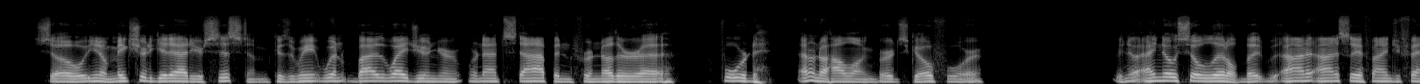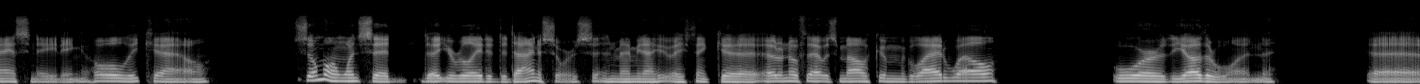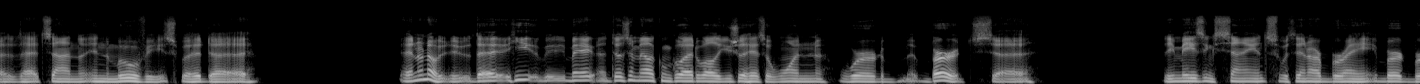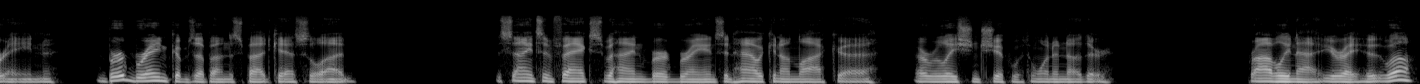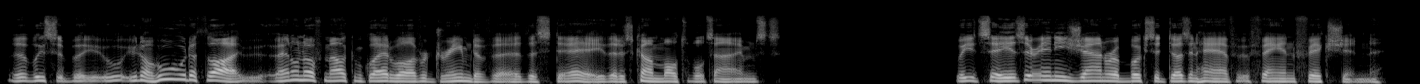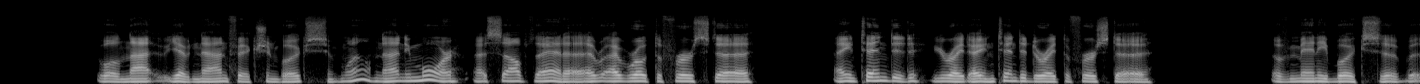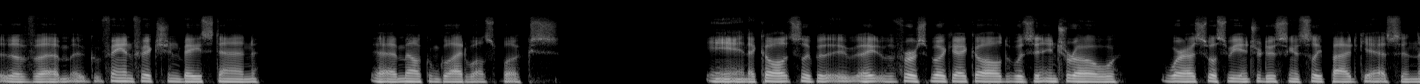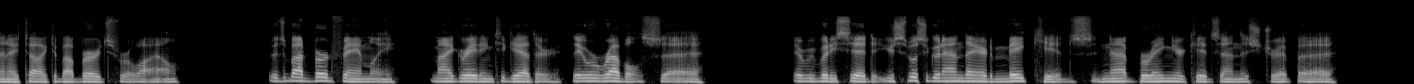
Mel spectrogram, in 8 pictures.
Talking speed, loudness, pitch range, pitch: 150 wpm, -25 LUFS, 125-145 Hz, 135 Hz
